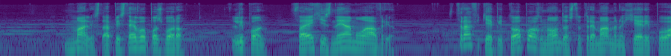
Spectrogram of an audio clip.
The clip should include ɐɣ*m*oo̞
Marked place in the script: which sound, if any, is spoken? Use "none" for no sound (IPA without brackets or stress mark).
n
